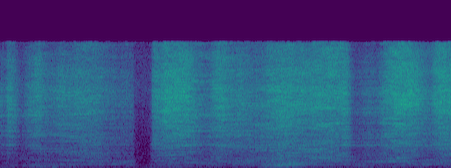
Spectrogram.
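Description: Fingertips and nails scratch and rub the painted wooden soundboard of a guitar cut in half, a thin hollow wooden body with strings. It produces a steady, bright, airy rasping that swells and fades in slow strokes, with a faint mid-range resonance and brief dips where the motion changes direction.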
